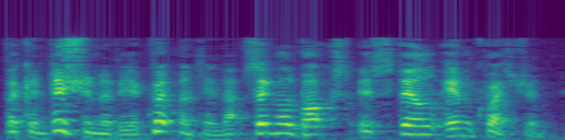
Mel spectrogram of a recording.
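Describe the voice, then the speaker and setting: Formal objecting counsel, creaky raised voice with lively swings, indignant, radio drama. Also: male voice, sits high, brisk, full character voice. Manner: formal, protesting. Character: indignant male advocate defending a railwayman.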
